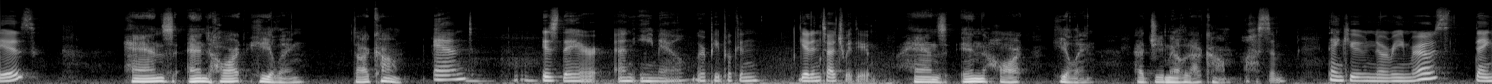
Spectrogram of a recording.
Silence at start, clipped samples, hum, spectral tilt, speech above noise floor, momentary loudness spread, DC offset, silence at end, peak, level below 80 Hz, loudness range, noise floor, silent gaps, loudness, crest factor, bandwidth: 0 s; under 0.1%; none; -6.5 dB/octave; 29 dB; 16 LU; under 0.1%; 0 s; -2 dBFS; -40 dBFS; 4 LU; -46 dBFS; none; -19 LUFS; 18 dB; 13.5 kHz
